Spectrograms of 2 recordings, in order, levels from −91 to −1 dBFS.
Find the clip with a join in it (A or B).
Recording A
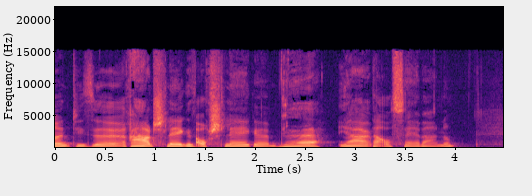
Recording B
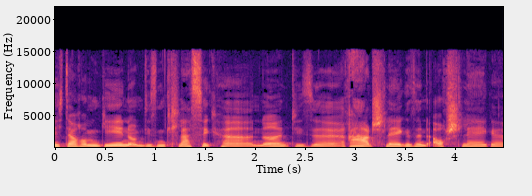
A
